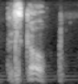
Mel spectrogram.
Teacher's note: Ejemplo, pescado. Se omite la D y dice pescado. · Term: Elición de la D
